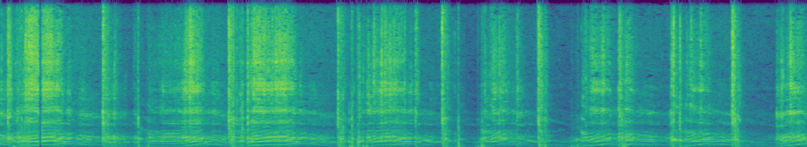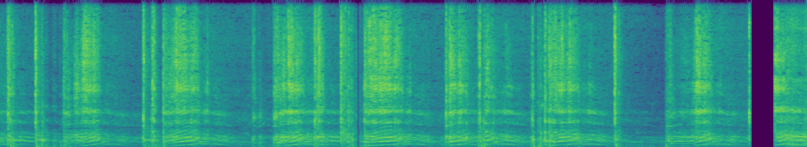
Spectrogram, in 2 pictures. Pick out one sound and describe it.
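A sports car's exhaust pops and bangs with backfires.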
